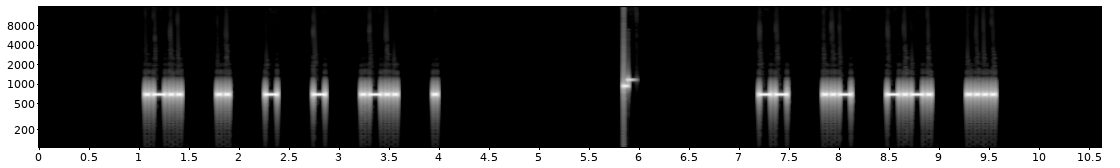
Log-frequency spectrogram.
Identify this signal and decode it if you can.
Morse code, heard as a keyed tone, about 30 wpm, spaced as for 17 wpm, 700 Hz. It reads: LITTLE MUCH
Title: 3x Character Spacing - Top 200 Words - 30wpm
